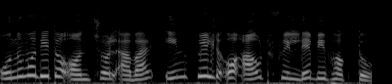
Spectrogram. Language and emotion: Bengali, neutral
